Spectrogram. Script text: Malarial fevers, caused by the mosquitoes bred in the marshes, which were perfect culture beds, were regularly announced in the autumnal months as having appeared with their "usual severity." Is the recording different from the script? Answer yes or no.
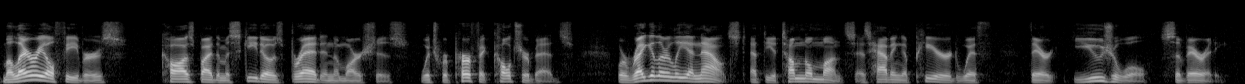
yes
